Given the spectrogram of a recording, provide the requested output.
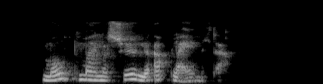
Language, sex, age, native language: Icelandic, female, 30-39, Icelandic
